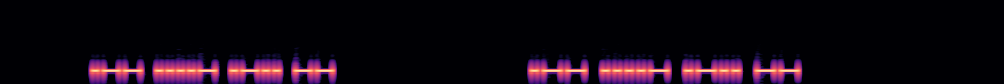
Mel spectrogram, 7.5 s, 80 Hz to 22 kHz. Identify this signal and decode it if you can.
Morse code, heard as a keyed tone, about 28 wpm, 700 Hz. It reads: W4LM W4LM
